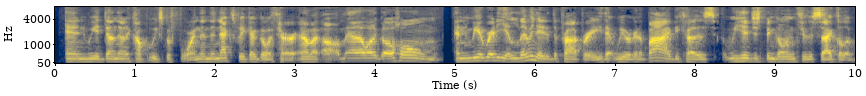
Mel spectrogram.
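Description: A man with a creaky, gravelly edge to a mid-pitched voice tells a personal story as host. He speaks casually, as in conversation, and acts out the quoted lines as he retells them. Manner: animated retelling with acted-out quotes.

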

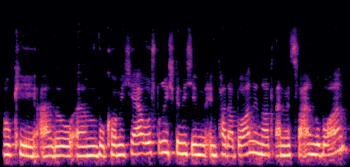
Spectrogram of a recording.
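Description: A woman from Switzerland, a native Swiss German speaker, speaking conversationally as an interview guest with a husky voice. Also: medium pitch, fairly even intonation, brisk, mellow. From Switzerland, grew up in Zurich. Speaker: podcast guest. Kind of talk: conversational life-story interview.

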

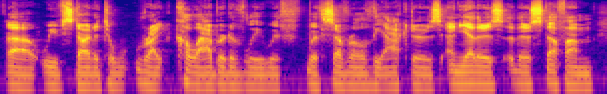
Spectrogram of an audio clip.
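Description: A man hosting a relaxed interview chat, agreeable and a little halting as he talks. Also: low-pitched. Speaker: podcast host and interviewer.

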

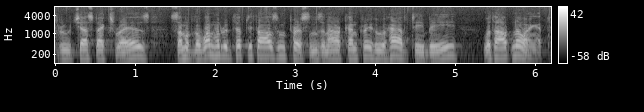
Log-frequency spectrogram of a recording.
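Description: A male American radio announcer with a medium-pitched voice. He delivers a scripted appeal to the public in the formal style of 1950s broadcasting. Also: darkish tone, poor audio. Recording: old radio recording.

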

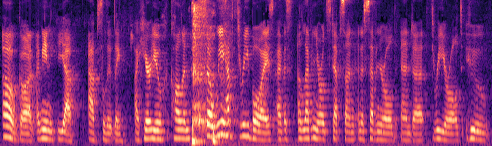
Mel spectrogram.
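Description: A woman's voice: deep voice, normal speed, hardly any pauses. A middle-aged woman chatting casually as a guest, emphatic and humorously exasperated. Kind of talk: casual chat.

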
